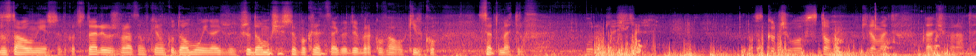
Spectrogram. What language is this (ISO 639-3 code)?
pol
